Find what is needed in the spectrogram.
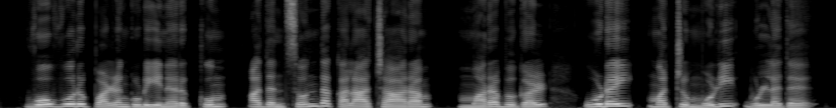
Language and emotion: Tamil, neutral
